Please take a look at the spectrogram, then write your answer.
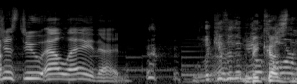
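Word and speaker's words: Elae: The same way you'd say the city of Los Angeles with a hard L.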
